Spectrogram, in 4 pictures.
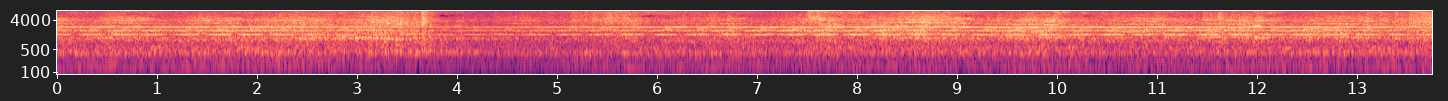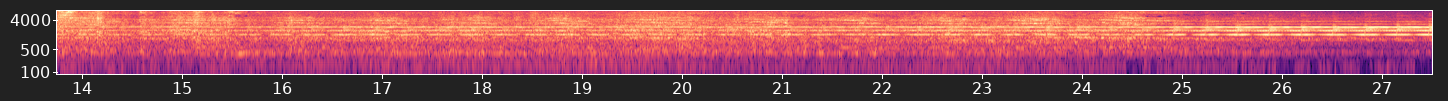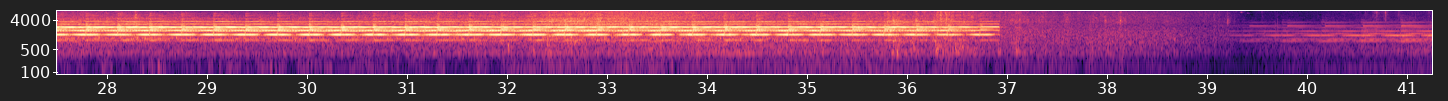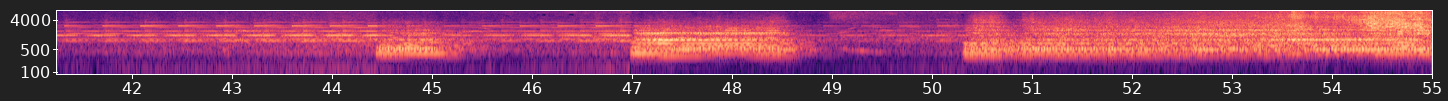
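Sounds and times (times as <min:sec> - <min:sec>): crossing bell ringing: 0:00.0 - 0:37.0, 0:39.2 - 0:55.0
train wheels clacking on rail joints: 0:00.4 - 0:04.2, 0:10.8 - 0:24.7, 0:35.5 - 0:39.4.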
